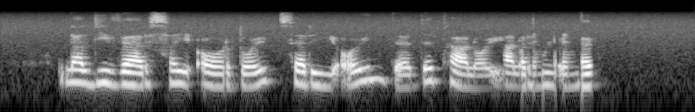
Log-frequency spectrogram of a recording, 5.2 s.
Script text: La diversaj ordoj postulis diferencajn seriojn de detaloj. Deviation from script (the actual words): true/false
true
